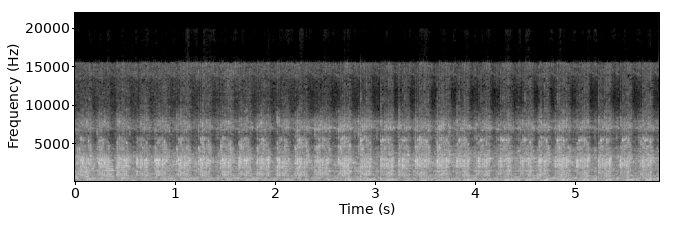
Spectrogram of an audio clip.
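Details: Komatsu PC200-8 excavator common-rail diesel, previously crank no-start from a defective rail pressure sensor giving no rail pressure: now an even, rhythmic idle with steady pulses and a bright clatter, running smoothly.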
